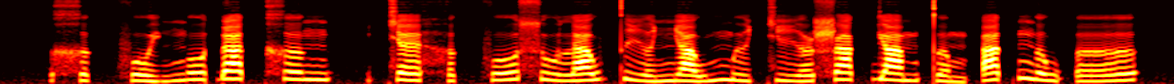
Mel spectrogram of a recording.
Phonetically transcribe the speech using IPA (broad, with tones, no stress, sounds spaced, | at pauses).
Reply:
x ə˨˩ k̚ f o˨˩˨ j ŋ o˧ ɗ a˦˥ t̚ x ə˧ ŋ | c ɛ˨˩ h ə˨˩ k̚ f o˧˥ s u˨˩ l a˧˥ w t̪ i˨˩˨ ə̯ ɲ a˨˩˦ w m ɨ˨˩˦ c i˨˩˦ ə̯ ʂ a˦˥ k̚ j a˧ m t̪ ə˨˩˨ m ʔ a˦˥ t̚ ŋ ə˧ w ʔ əː˧˥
